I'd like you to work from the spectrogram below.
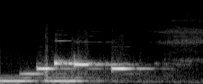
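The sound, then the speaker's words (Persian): A short melodic chime of a few rising and falling electronic tones, like a phone notification, rings out clearly and then fades into a faint hiss. “نه این صدای آره نوتیف های عجیب بذار من اینو نوتیفش خاموش کردم عجیب بود که صدا”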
